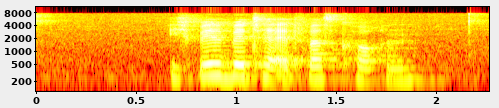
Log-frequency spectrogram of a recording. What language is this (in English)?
German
